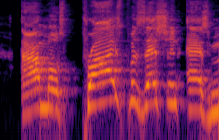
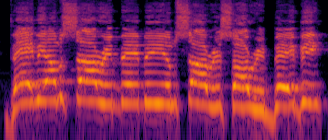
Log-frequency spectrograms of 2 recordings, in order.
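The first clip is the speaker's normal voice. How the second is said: higher, gushing mock apology; mock pleading; 4 semitones higher than usual. Imitating a man begging his woman's forgiveness, mock pleading. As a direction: plead it over and over, hammed up.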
